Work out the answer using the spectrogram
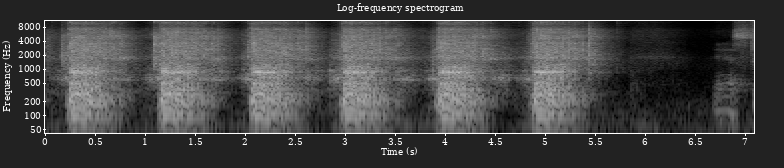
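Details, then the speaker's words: Echo SRM 225 line trimmer with spark confirmed and possibly badly flooded, wide open choke and throttle: six quick rasping pulls about a second apart, with no firing or catch. It cranks but won't start. "nothing all right so we're going to have to look a little further"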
